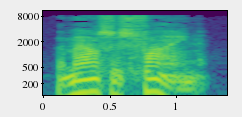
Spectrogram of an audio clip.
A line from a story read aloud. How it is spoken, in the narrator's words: I said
